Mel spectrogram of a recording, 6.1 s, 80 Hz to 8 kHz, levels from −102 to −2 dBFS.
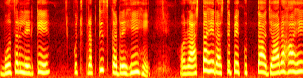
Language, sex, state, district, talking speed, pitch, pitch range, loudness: Hindi, female, Odisha, Malkangiri, 165 wpm, 300 Hz, 280-330 Hz, -15 LUFS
